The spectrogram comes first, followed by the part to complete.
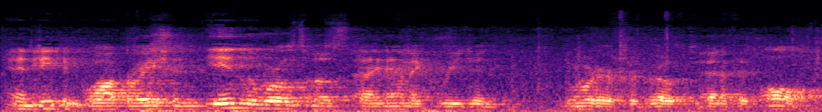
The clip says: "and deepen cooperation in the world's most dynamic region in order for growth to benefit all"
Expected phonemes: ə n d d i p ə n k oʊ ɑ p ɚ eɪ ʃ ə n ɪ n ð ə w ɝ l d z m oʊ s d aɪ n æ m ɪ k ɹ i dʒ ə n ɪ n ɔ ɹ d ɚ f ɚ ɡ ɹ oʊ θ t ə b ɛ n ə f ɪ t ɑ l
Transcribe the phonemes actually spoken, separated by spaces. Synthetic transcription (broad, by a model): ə n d d i p ə n k oʊ ɑ p ɚ eɪ ʃ ə n ɪ n ð ə w ɝ l d z m oʊ s d aɪ n æ m ɪ k ɹ i dʒ ə n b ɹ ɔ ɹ d ɚ f ɚ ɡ ɹ oʊ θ t ə b ɛ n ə f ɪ t ɑ l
